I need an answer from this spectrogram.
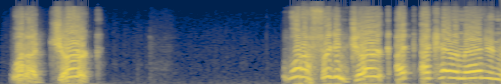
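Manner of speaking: high, exasperated exclamation; indignant. Real, not acted. Reacting to the husband's insults, a high indignant exclamation. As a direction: squeal it out way up high in disbelief.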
